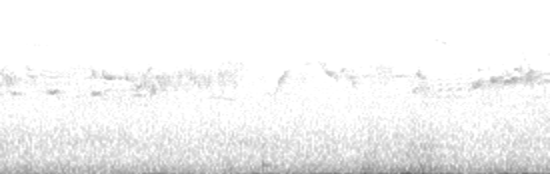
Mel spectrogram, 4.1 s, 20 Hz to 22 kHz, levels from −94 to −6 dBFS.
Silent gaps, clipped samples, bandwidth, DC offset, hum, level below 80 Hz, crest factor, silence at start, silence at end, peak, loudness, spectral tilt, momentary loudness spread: none; under 0.1%; 16 kHz; under 0.1%; none; -60 dBFS; 16 dB; 0 s; 0 s; -40 dBFS; -63 LUFS; -5 dB/octave; 7 LU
